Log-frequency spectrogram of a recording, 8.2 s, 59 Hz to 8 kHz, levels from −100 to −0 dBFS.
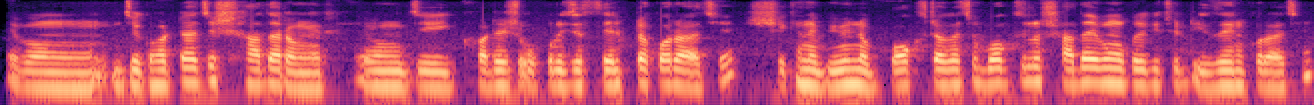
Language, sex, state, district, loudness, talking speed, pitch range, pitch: Bengali, male, Odisha, Malkangiri, -14 LUFS, 210 wpm, 145-160 Hz, 155 Hz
